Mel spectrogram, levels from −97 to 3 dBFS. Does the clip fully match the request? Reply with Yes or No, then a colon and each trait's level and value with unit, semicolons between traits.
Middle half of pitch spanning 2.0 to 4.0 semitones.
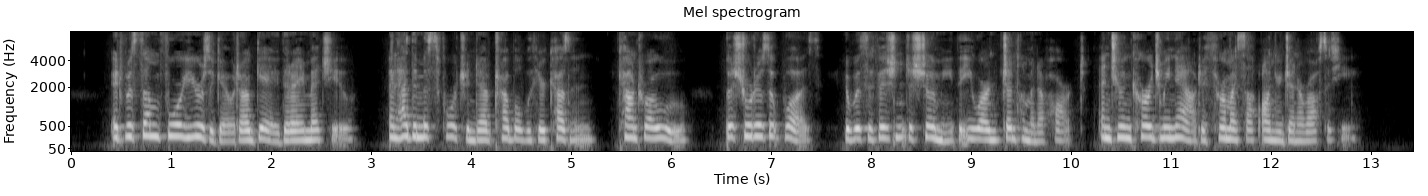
Yes: average, 3.6 semitones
